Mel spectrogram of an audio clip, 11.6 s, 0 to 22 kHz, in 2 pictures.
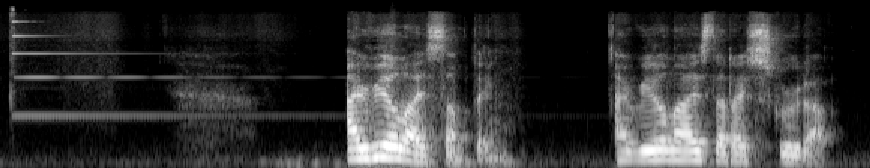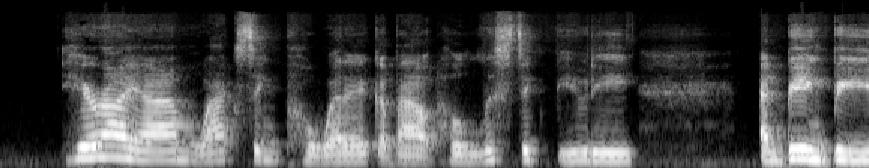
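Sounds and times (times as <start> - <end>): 
bell ding: 0.0 - 3.2
speech: 2.3 - 3.5, 4.1 - 5.6, 6.2 - 10.3, 10.9 - 11.5.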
